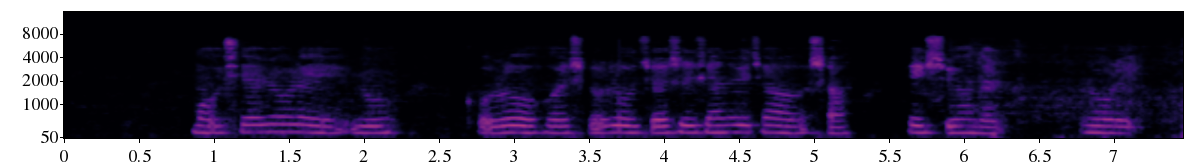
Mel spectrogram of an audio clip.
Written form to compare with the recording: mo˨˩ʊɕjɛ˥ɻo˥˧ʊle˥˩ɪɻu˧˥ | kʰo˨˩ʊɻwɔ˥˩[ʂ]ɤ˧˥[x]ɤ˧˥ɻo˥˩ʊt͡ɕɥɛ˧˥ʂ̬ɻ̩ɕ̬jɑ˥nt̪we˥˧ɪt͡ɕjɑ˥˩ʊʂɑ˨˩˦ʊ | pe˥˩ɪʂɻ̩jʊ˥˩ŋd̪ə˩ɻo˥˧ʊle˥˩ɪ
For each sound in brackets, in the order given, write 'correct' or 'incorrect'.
incorrect: x, incorrect: ʂ

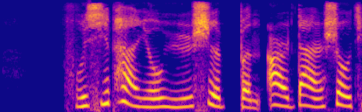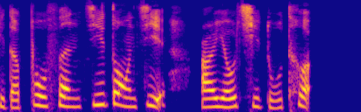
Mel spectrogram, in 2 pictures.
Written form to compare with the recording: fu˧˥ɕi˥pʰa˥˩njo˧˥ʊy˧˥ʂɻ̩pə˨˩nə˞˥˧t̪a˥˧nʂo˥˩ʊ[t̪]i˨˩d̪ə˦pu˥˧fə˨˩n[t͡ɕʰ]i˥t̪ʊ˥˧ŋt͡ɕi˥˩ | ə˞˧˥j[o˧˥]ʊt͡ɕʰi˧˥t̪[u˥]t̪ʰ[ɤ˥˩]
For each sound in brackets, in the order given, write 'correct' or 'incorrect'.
incorrect: t̪ʰ, incorrect: t͡ɕ, correct, incorrect: u˧˥, correct

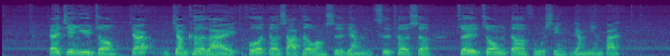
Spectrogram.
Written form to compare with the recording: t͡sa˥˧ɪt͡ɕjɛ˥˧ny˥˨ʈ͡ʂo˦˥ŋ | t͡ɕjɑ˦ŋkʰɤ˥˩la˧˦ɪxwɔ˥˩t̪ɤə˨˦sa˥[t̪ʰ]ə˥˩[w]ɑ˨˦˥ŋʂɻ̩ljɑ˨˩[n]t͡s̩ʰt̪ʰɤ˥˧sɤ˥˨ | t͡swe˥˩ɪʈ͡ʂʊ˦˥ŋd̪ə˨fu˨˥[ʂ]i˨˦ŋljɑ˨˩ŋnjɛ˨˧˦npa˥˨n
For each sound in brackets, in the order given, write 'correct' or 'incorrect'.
correct, correct, incorrect: ŋ, incorrect: ɕ

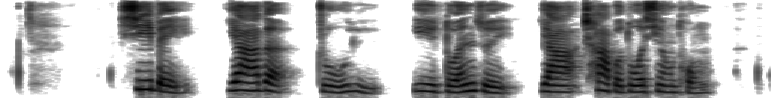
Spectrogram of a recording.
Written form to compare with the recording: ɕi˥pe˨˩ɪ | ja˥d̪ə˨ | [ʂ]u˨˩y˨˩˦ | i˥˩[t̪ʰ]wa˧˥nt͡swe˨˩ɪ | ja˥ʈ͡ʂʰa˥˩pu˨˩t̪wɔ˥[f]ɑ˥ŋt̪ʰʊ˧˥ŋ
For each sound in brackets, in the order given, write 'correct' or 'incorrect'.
incorrect: ʈ͡ʂ, incorrect: t̪, incorrect: ɕ

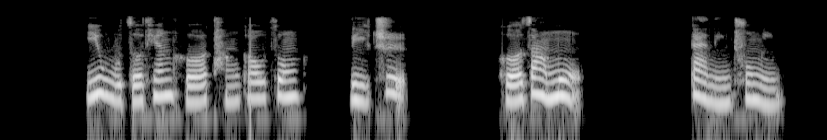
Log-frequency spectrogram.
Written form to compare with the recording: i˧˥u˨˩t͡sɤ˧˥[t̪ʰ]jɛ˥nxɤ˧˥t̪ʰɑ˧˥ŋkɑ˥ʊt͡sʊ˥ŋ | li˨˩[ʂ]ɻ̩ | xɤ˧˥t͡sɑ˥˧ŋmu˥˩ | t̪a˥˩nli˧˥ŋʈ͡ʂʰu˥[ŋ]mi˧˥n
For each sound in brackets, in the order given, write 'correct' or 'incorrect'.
correct, incorrect: ʈ͡ʂ, incorrect: none

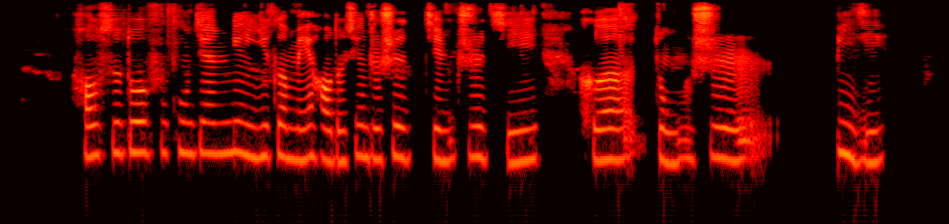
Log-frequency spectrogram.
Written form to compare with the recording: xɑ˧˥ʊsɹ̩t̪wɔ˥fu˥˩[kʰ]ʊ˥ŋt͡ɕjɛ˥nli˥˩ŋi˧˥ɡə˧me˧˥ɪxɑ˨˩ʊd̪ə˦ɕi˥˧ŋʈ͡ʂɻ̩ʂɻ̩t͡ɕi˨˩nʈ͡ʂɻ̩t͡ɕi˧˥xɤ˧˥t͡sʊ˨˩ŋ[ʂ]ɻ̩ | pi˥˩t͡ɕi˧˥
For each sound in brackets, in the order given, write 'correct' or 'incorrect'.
correct, correct

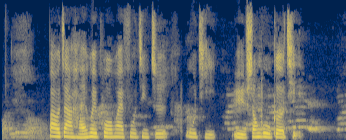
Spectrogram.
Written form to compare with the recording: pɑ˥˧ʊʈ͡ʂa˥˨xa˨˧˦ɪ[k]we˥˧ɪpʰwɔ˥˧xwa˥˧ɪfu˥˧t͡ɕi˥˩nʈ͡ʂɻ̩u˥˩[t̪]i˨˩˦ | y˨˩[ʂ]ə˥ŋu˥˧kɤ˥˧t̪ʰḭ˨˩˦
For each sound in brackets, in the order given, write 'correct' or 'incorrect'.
incorrect: x, incorrect: t̪ʰ, correct

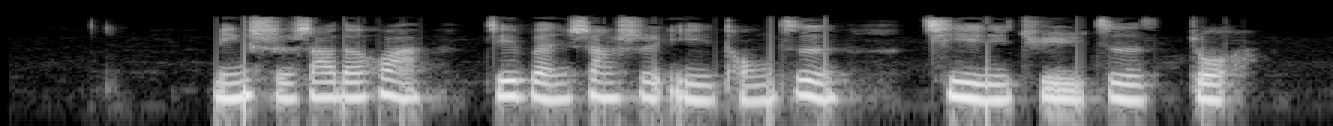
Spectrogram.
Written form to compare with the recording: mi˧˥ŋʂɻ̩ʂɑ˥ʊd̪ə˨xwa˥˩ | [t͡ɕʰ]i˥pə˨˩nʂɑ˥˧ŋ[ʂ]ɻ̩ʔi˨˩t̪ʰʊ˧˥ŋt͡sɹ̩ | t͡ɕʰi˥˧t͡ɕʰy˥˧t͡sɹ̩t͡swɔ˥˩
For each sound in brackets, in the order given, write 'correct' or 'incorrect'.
incorrect: t͡ɕ, correct

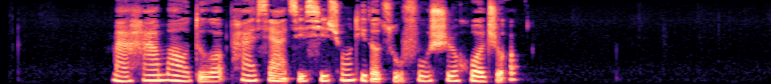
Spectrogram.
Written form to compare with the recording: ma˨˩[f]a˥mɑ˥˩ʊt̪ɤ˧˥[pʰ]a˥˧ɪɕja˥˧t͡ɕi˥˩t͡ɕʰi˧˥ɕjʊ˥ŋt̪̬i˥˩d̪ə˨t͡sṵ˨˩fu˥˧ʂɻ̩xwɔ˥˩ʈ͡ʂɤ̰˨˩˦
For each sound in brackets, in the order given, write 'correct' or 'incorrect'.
incorrect: x, correct

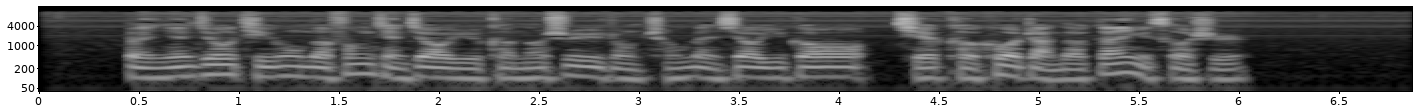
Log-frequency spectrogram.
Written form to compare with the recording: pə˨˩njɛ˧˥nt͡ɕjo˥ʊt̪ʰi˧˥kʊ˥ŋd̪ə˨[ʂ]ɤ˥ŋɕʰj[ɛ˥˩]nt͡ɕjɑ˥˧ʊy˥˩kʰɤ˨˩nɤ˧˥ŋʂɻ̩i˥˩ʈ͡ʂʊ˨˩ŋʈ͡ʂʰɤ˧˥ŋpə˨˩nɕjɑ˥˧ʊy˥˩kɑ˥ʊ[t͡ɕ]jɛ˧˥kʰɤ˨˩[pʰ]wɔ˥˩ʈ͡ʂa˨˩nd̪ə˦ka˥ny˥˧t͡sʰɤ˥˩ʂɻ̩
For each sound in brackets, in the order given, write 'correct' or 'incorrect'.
incorrect: f, incorrect: ɛ˨˩, incorrect: t͡ɕʰ, incorrect: kʰ

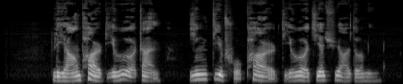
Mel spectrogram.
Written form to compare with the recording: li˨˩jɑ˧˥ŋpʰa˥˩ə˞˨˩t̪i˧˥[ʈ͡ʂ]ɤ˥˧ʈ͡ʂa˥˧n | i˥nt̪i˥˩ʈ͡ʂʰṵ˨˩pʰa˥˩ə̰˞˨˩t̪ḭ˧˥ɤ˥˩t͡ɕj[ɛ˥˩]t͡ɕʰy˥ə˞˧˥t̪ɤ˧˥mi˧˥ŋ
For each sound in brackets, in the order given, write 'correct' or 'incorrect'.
incorrect: none, incorrect: ɛ˥

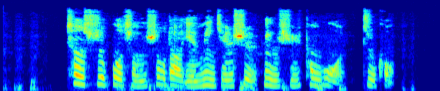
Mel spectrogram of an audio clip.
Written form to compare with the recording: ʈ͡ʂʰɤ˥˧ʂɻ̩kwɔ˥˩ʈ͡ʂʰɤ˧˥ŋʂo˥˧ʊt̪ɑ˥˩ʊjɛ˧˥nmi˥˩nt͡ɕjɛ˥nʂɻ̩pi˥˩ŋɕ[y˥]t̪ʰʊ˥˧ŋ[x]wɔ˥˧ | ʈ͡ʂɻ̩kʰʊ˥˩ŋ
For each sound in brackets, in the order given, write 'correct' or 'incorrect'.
correct, incorrect: k

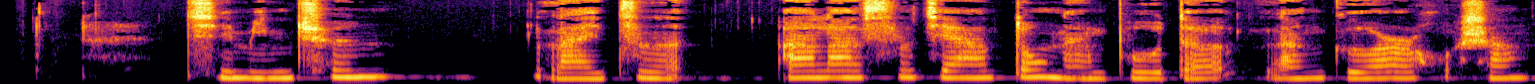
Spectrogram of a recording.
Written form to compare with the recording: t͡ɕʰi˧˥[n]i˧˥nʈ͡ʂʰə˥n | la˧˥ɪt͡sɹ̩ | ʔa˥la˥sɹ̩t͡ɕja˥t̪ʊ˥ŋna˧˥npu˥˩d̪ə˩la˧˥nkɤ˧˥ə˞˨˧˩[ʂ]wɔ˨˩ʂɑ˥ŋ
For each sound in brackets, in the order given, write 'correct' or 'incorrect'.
incorrect: m, incorrect: x

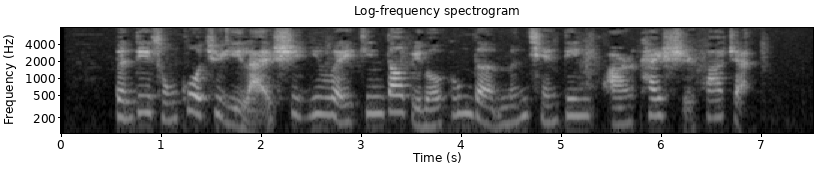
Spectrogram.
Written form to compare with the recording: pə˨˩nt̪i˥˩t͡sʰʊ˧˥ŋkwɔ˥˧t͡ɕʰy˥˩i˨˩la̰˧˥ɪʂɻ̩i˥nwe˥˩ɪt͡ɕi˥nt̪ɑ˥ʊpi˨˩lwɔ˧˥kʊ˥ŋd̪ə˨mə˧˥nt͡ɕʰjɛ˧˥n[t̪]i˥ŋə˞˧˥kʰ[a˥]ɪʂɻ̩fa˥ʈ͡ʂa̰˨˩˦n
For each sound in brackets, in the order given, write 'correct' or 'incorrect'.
correct, correct

